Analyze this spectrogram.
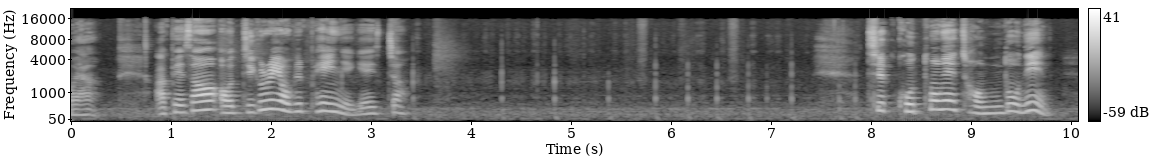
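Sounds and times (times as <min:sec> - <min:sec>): stylus tapping on tablet: 0:03.3 - 0:08.2.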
